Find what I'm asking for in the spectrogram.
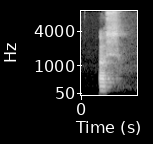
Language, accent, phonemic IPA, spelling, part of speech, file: French, France, /os/, -os, suffix, LL-Q150 (fra)--os.wav
- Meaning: Suffix forming slang words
